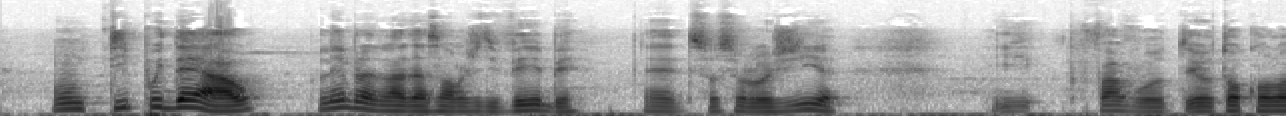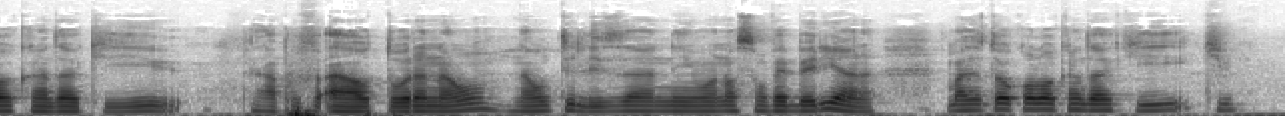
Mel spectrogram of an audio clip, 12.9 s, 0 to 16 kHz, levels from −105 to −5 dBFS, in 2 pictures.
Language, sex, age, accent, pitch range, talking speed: Portuguese, male, 20-39, Brazilian, 115-155 Hz, 160 wpm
